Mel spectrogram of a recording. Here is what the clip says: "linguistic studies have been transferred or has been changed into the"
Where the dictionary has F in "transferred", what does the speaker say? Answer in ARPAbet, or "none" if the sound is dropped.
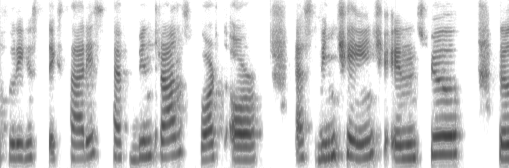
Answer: P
